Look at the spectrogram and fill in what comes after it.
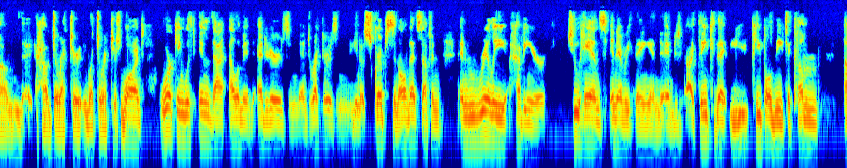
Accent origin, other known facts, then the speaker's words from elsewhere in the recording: Ottawa, Ontario, Canada; I'm originally from Canada. I grew up in Ottawa, Ontario, which is the nation's capital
